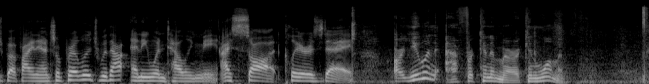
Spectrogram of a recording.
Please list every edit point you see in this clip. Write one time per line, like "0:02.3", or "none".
0:03.7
